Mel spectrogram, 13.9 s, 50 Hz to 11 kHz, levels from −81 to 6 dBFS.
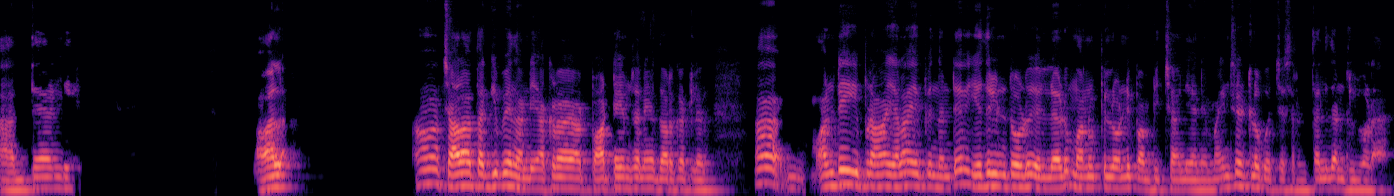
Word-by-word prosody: అంతే 120 Hz, +3 st, -3 dB
అండి. 140 Hz, 0 st, -7 dB, 1.9 s
వాళ్ళ 155 Hz, +2 st, +6 dB, 1.4 s
ఆ! -, -, -4 dB, 0.3 s
చాలా 165 Hz, +2 st, +9 dB
తగ్గిపోయిందండి. 160 Hz, -4 st, +2 dB
అక్కడా 145 Hz, +1 st, +1 dB, 0.3 s
పార్టైమ్సనేవి 135 Hz, +1 st, 0 dB
దొరకట్లేదు. 125 Hz, -1 st, -3 dB, 0.5 s
ఆహ్, 210 Hz, -1 st, +3 dB, 0.5 s
అంటే, 170 Hz, +4 st, +3 dB
ఇప్పుడు 165 Hz, -1 st, -1 dB
ఆ -, -, +3 dB, 0.2 s
ఎలా 170 Hz, -, +1 dB
అయిపోయిందంటే, 160 Hz, +1 st, -3 dB, 0.2 s
ఎదురింటోడు 160 Hz, -1 st, +2 dB
వెళ్ళాడు. 140 Hz, +2 st, +2 dB
మన 145 Hz, 0 st, -1 dB
పిల్లోడిని 145 Hz, 0 st, -1 dB
పంపిచ్చాలి 125 Hz, -1 st, -5 dB
అనే 125 Hz, 0 st, -5 dB
మైండ్‌సెట్‌లోకొచ్చేశారండి 135 Hz, -5 st, -5 dB
తల్లిదండ్రులు 130 Hz, -2 st, -4 dB
గూడా. 120 Hz, +2 st, -6 dB
140 Hz, 105 wpm, -23 LUFS, 130-160 Hz, 1.9 s, చాలా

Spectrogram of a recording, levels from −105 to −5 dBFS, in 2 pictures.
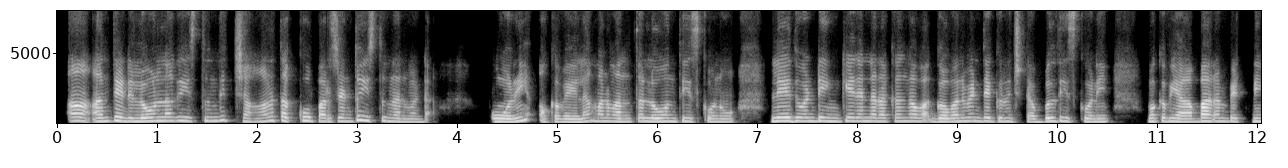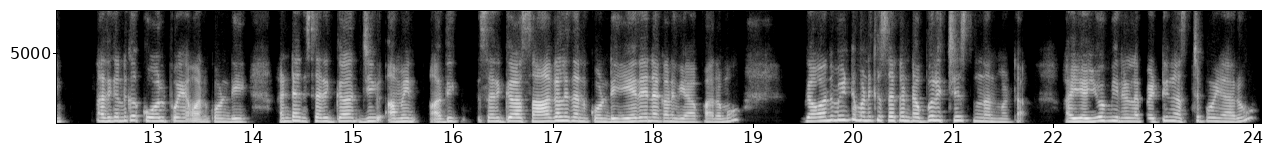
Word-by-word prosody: ఆ! -, -, +6 dB, 0.2 s
అంతే 250 Hz, +3 st, +1 dB
అండి 230 Hz, -2 st, +1 dB
లోన్‌లాగా 265 Hz, +3 st, +1 dB
ఇస్తుంది. 265 Hz, +3 st, -4 dB, 0.2 s
చాలా 225 Hz, +3 st, -2 dB
తక్కువ 265 Hz, +1 st, +1 dB
పర్సెంట్‌ 235 Hz, 0 st, -1 dB
ఇస్తుందనమాట. 220 Hz, -8 st, -4 dB, 0.7 s
పోనీ 215 Hz, +4 st, +3 dB, 0.2 s
ఒకవేళ 200 Hz, -1 st, 0 dB
మనం 240 Hz, -1 st, 0 dB
అంత 215 Hz, +1 st, -6 dB
లోన్ 225 Hz, +1 st, +2 dB
తీసుకొనో, 215 Hz, -2 st, -3 dB, 0.5 s
లేదు 255 Hz, 0 st, +4 dB
అంటే 250 Hz, +1 st, 0 dB
ఇంకేదన్నా 245 Hz, +1 st, 0 dB
రకంగా 245 Hz, +1 st, -1 dB
వ -, -, +4 dB, 0.2 s
గవర్నమెంట్ 235 Hz, +3 st, +1 dB
దగ్గర 235 Hz, -1 st, 0 dB
నుంచి 210 Hz, -, -8 dB
డబ్బులు 205 Hz, +4 st, +1 dB
తీసుకొని, 220 Hz, -3 st, -2 dB, 0.5 s
ఒక 235 Hz, -, -9 dB
వ్యాపారం 225 Hz, +3 st, +4 dB
పెట్టి 225 Hz, 0 st, -3 dB, 0.5 s
అది 250 Hz, -, +3 dB
కనుక 275 Hz, +3 st, 0 dB
కోల్పోయామనుకోండి, 220 Hz, -, 0 dB, 0.4 s
అంటే 235 Hz, +3 st, 0 dB
అది 240 Hz, -, -5 dB
సరిగ్గా 245 Hz, 0 st, +2 dB, 0.2 s
జీ 240 Hz, -, 0 dB, 0.2 s
ఐ -, -, +1 dB
మీన్ 230 Hz, 0 st, 0 dB, 0.2 s
అది 215 Hz, +3 st, -1 dB, 0.4 s
సరిగ్గా 245 Hz, +1 st, +2 dB, 0.2 s
సాగలేదనుకోండి, 230 Hz, -3 st, +3 dB
ఏదైనా 255 Hz, +2 st, +3 dB
గానీ 225 Hz, -1 st, -1 dB
వ్యాపారము. 205 Hz, +2 st, -3 dB, 0.8 s
గవర్నమెంట్ 300 Hz, +6 st, +3 dB
మనకి 285 Hz, +1 st, 0 dB
సగం 280 Hz, 0 st, +3 dB
డబ్బులు 275 Hz, +5 st, +2 dB
ఇచ్చేస్తుందన్నమాట. 245 Hz, -9 st, -3 dB, 0.5 s
అయ్యయ్యో! 225 Hz, +3 st, +5 dB
మీరు 260 Hz, -3 st, 0 dB
ఇలా 225 Hz, -1 st, -1 dB
పెట్టి 220 Hz, +3 st, -2 dB
నష్టపోయారు, 240 Hz, 0 st, -3 dB
235 Hz, 130 wpm, -23 LUFS, 220-255 Hz, 0.8 s, ఆ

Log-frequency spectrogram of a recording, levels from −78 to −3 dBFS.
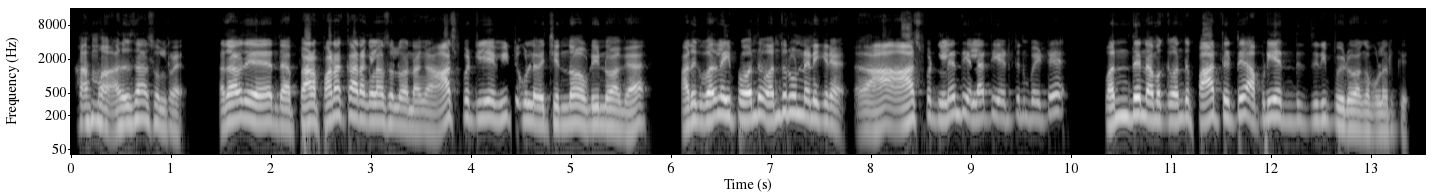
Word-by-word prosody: ஆமா. 155 Hz, 0 st, -1 dB
அதுதான் 150 Hz, +4 st, 0 dB
சொல்றேன். 125 Hz, -4 st, -6 dB, 0.4 s
அதாவது 175 Hz, +3 st, +3 dB, 0.2 s
இந்த 140 Hz, -2 st, -1 dB
ப -, -, -1 dB, 0.2 s
பணக்காரர்கள்லாம் 170 Hz, -4 st, +2 dB
சொல்வாங்க, 135 Hz, -4 st, -2 dB
நாங்க 120 Hz, -1 st, -4 dB
"ஹாஸ்பிட்டல்லயே 185 Hz, -1 st, 0 dB
வீட்டிற்குள்ள 170 Hz, -4 st, -2 dB
வச்சிருந்தோம்" 145 Hz, +2 st, -1 dB
அப்பிடின்னுவாங்க 135 Hz, -4 st, -1 dB, 0.5 s
அதுக்குப் 165 Hz, -1 st, 0 dB
பதிலா 195 Hz, +5 st, +5 dB
இப்ப 180 Hz, -, -2 dB
வந்து 200 Hz, +5 st, +1 dB
வந்துருன்னு 220 Hz, +3 st, 0 dB
நினைக்கிறேன். 160 Hz, -7 st, -1 dB, 0.3 s
ஆ -, -, +2 dB
ஆ -, -, +4 dB, 0.2 s
ஹாஸ்பிட்டல்ல 175 Hz, +1 st, -1 dB
இருந்து 215 Hz, -1 st, -2 dB
எல்லாத்தையும் 175 Hz, +2 st, -2 dB
எடுத்துனு 185 Hz, +2 st, -13 dB
போயிட்டு, 175 Hz, +6 st, -4 dB, 0.6 s
வந்து 200 Hz, +5 st, +3 dB
நமக்கு 170 Hz, -1 st, -1 dB
வந்து 185 Hz, +3 st, -4 dB
பார்த்துட்டு 185 Hz, +2 st, +2 dB
அப்பிடியே 185 Hz, +3 st, 0 dB
இருந் 160 Hz, -2 st, -13 dB, 0.2 s
திருப்பி 165 Hz, +2 st, -6 dB
போயிடுவாங்க 125 Hz, -4 st, -1 dB
போல 110 Hz, 0 st, -4 dB
இருக்கு. 110 Hz, -3 st, -16 dB
170 Hz, 160 wpm, -23 LUFS, 145-185 Hz, 0.6 s, பதிலா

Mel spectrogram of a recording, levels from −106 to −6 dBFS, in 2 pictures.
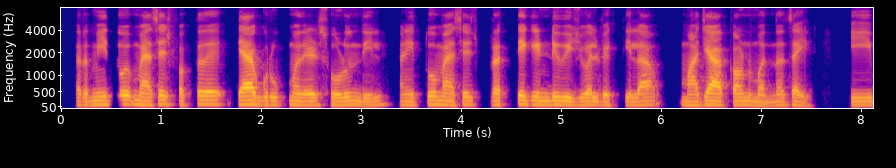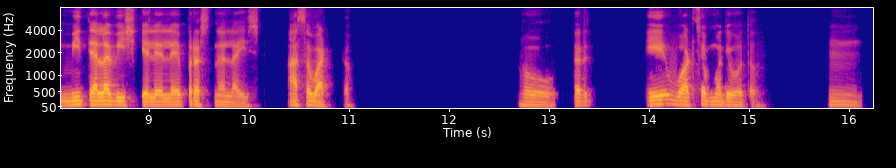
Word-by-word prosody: तर 110 Hz, 0 st, -1 dB
मी 115 Hz, +2 st, +1 dB
तो 130 Hz, 0 st, +4 dB
मेसेज 120 Hz, 0 st, +1 dB
फक्त -, -, -2 dB
त्या 125 Hz, 0 st, +5 dB
ग्रुपमध्ये 110 Hz, -1 st, 0 dB
सोडून 110 Hz, +1 st, 0 dB
देईल 105 Hz, +3 st, -4 dB, 0.2 s
आणि 105 Hz, 0 st, -2 dB
तो 120 Hz, 0 st, +3 dB
मेसेज 115 Hz, -1 st, -1 dB
प्रत्येक 115 Hz, +2 st, +1 dB
इंडिव्हिज्युअल 110 Hz, -1 st, +2 dB
व्यक्तीला 105 Hz, +2 st, -1 dB, 0.3 s
माझ्या 105 Hz, +2 st, +5 dB
अकाउंटमधनं 105 Hz, -2 st, -1 dB
जाईल, 100 Hz, -5 st, 0 dB, 0.4 s
की 105 Hz, 0 st, -2 dB
मी 110 Hz, +2 st, +1 dB
त्याला 115 Hz, 0 st, +6 dB
विश 110 Hz, 0 st, -2 dB
केलेलं 105 Hz, -1 st, +2 dB
आहे 105 Hz, -, +1 dB
पर्सनलाइज्ड. 90 Hz, -5 st, -4 dB, 0.3 s
असं -, -, -1 dB
वाटतं. -, -, -2 dB, 1.7 s
हो. 95 Hz, -4 st, -4 dB, 0.2 s
तर -, -, -1 dB
ते 120 Hz, +3 st, -3 dB
WhatsAppमध्ये 110 Hz, -2 st, 0 dB
होतं. 95 Hz, -3 st, -6 dB, 0.7 s
हं. 105 Hz, -3 st, -10 dB
110 Hz, 120 wpm, -26 LUFS, 105-115 Hz, 1.7 s, त्याला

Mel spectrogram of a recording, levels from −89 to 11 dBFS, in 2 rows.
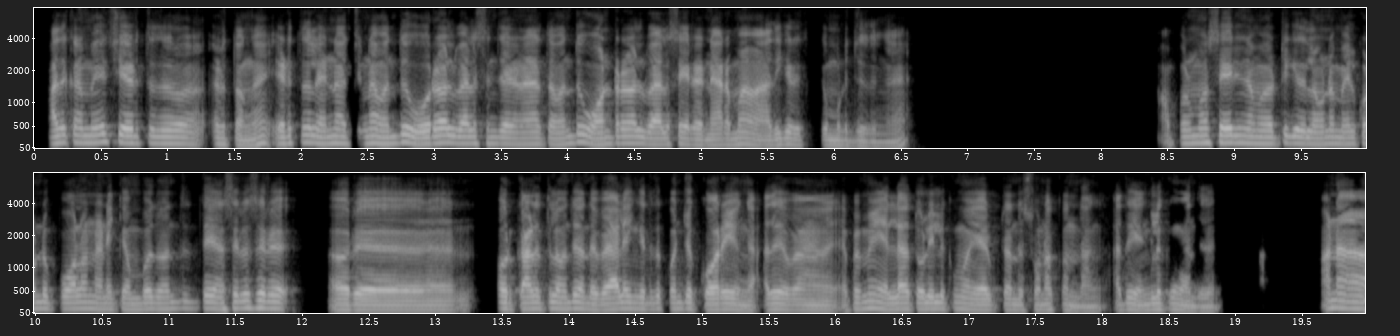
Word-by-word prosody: அதுக்கான 155 Hz, +1 st, +1 dB
முயற்சி 165 Hz, +1 st, 0 dB
எடுத்தது 145 Hz, -1 st, 0 dB, 0.4 s
எடுத்தோங்க. 115 Hz, -3 st, -2 dB, 0.2 s
எடுத்ததுல 150 Hz, 0 st, +1 dB
என்ன 145 Hz, +1 st, +1 dB
ஆச்சுன்னா 140 Hz, +2 st, -2 dB
வந்து, 140 Hz, +5 st, 0 dB
1 140 Hz, +3 st, +4 dB
ஆள் 155 Hz, -2 st, +2 dB
வேல 140 Hz, 0 st, +1 dB
செஞ்ச 130 Hz, -2 st, 0 dB
நேரத்த 125 Hz, -1 st, +1 dB
வந்து 155 Hz, +5 st, -1 dB
1/2 140 Hz, +4 st, +2 dB
ஆள் 140 Hz, -3 st, 0 dB
வேலை 120 Hz, 0 st, +3 dB
செய்ற 120 Hz, -3 st, +2 dB
நேரமா 115 Hz, +3 st, +1 dB, 0.2 s
அதிகரிக்க 115 Hz, -1 st, -4 dB
முடிஞ்சதுங்க. 90 Hz, -4 st, -6 dB, 2.0 s
அப்புறமா 145 Hz, +2 st, -2 dB
சரி 155 Hz, -1 st, +5 dB
நம்ம 140 Hz, -2 st, +1 dB
பாட்டுக்கு 140 Hz, +2 st, 0 dB
இதுல 130 Hz, -2 st, +1 dB
இன்னும் 135 Hz, +1 st, -1 dB
மேற்கொண்டு 130 Hz, +1 st, -1 dB
போலாம்னு 130 Hz, 0 st, +1 dB
நினைக்கும்போது 120 Hz, +1 st, -1 dB
வந்து, 135 Hz, +3 st, -5 dB, 0.3 s
சிறு 145 Hz, +1 st, +1 dB
சிறு 145 Hz, -2 st, +3 dB, 0.5 s
1 110 Hz, 0 st, +3 dB, 1.0 s
1 130 Hz, -, +2 dB
காலத்தில 130 Hz, +1 st, +3 dB
வந்து 135 Hz, +2 st, +1 dB
அந்த 115 Hz, -2 st, 0 dB
வேலைங்கிறது 125 Hz, 0 st, +1 dB
கொஞ்சம் 130 Hz, 0 st, -2 dB
குறையுங்க, 115 Hz, -3 st, +3 dB
அது 120 Hz, -, +2 dB
வ -, -, +1 dB, 0.3 s
எப்பையுமே 135 Hz, +3 st, -1 dB
எல்லா 125 Hz, +1 st, +4 dB
தொழிலுக்கும் 130 Hz, -1 st, 0 dB
ஏற்பட்ட 110 Hz, +1 st, -1 dB
அந்த 105 Hz, -1 st, -4 dB
சுணக்கம் 110 Hz, -3 st, -4 dB
தாங்க, 90 Hz, +1 st, -6 dB
அது 120 Hz, -3 st, 0 dB
எங்களுக்கும் 120 Hz, -1 st, -2 dB
வந்தது. 90 Hz, 0 st, -5 dB, 0.8 s
ஆனா 150 Hz, 0 st, +4 dB
130 Hz, 160 wpm, -24 LUFS, 115-140 Hz, 2.0 s, சரி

